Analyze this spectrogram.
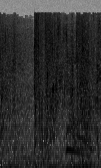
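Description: A magical energy blast whooshes and crackles.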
